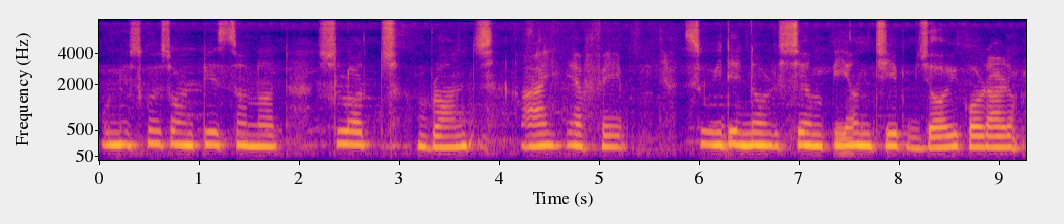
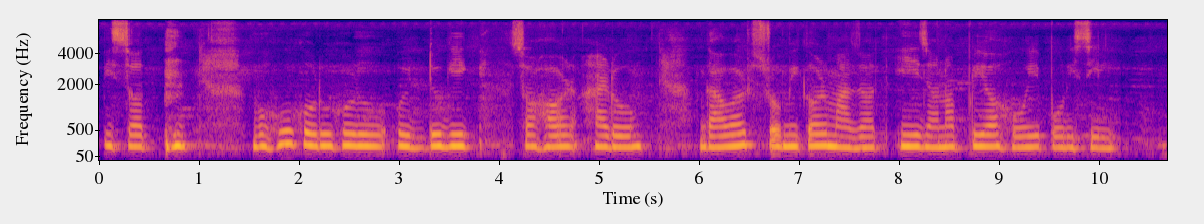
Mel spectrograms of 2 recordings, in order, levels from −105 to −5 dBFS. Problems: none marked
